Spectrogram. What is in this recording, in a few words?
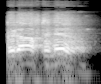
tutorial dialogue, english; War Thunder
